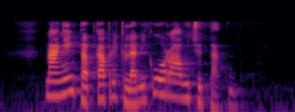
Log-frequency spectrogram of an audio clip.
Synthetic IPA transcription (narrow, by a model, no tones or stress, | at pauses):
naŋɪŋb̥ä̤p̚kapɾiɡ̥ə̤lanikuoɾawud̥ʒ̥ṳt̪̚b̥ä̤ku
